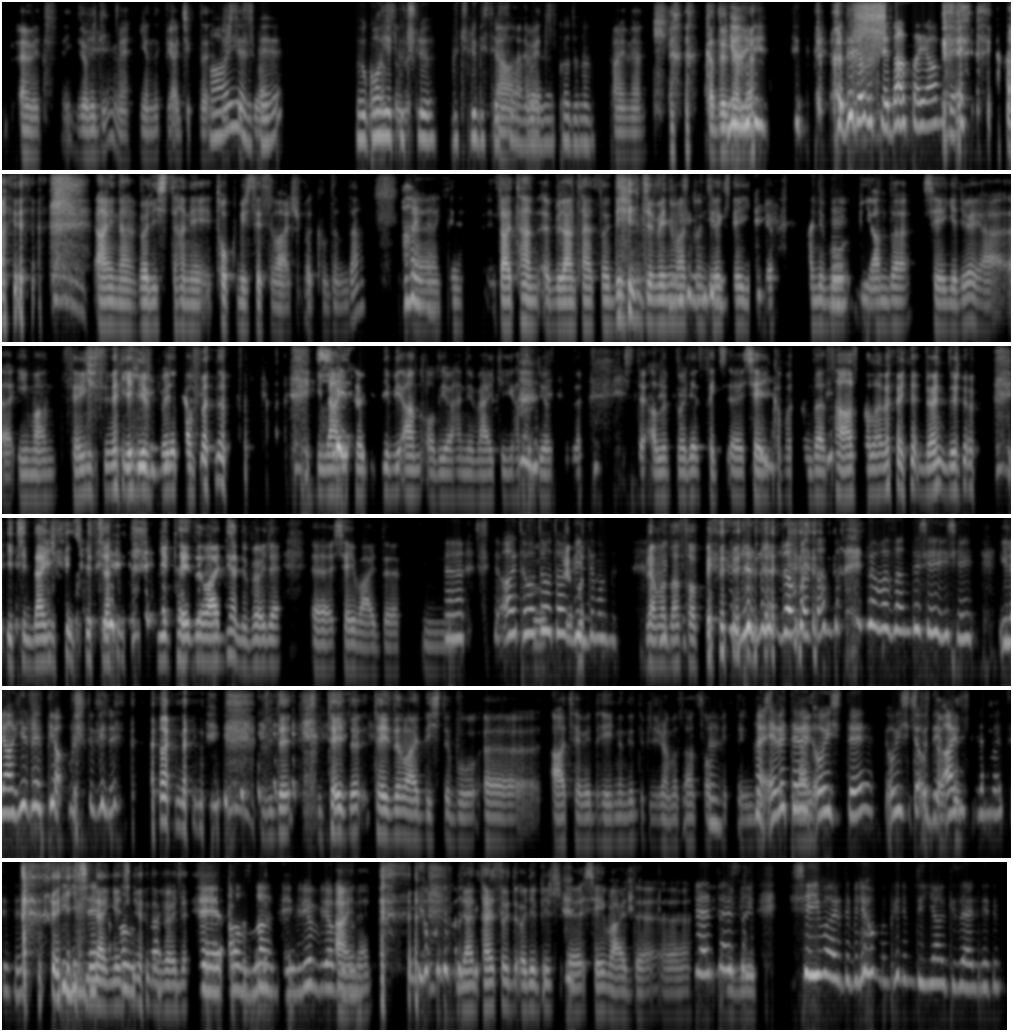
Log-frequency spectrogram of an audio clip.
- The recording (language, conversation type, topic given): Turkish, podcast, Hangi şarkılar seni nostaljik hissettirir?
- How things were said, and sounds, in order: other background noise; chuckle; laughing while speaking: "Aynen"; laughing while speaking: "Yani, Kadırgalı Seda Sayan be"; tapping; laughing while speaking: "deyince"; chuckle; laughing while speaking: "geliyor böyle kapanıp"; giggle; laughing while speaking: "Şey"; chuckle; laugh; laughing while speaking: "böyle döndürüp içinden geçiren bir teyze vardı ya"; laughing while speaking: "Bi ra Ramazan'da Ramazan'da şey şey ilahi rap yapmıştı biri"; laugh; chuckle; laughing while speaking: "Aynen"; laugh; chuckle; laughing while speaking: "içinden geçiyordu böyle kafasını"; singing: "Dilimde Allah, içimde Allah"; chuckle; chuckle; laughing while speaking: "Biliyorum onu ben. Bülent Ersoy'un, şeyi vardı biliyor musun: Benim Dünya Güzellerim"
